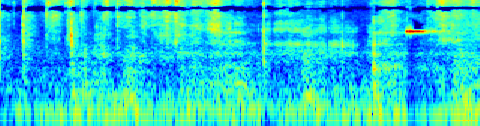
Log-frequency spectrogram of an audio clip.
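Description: Small chunks of pink gym chalk are rubbed and ground together between both palms above a pile of broken chalk. The result is a continuous, bright, gritty scraping and crunching, with a few sharper crackles standing out from the steady rasp.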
